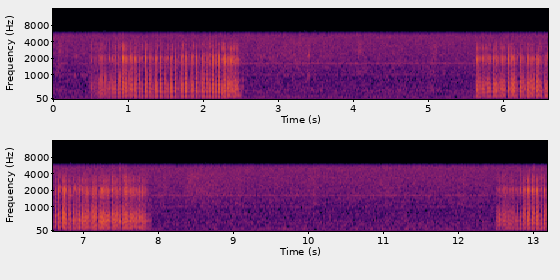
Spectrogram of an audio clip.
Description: Princess Poo Pug snoring and then waking up.. so kewt!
